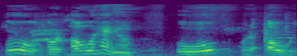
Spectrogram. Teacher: ओ और औ, यहाँ पे कंठ और ओठ दोनों का प्रयोग किया जाता है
